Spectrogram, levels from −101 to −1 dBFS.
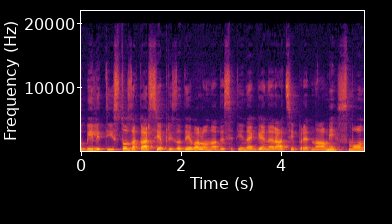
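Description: No technical faults are audible at any point in the speech recording; nothing to report.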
